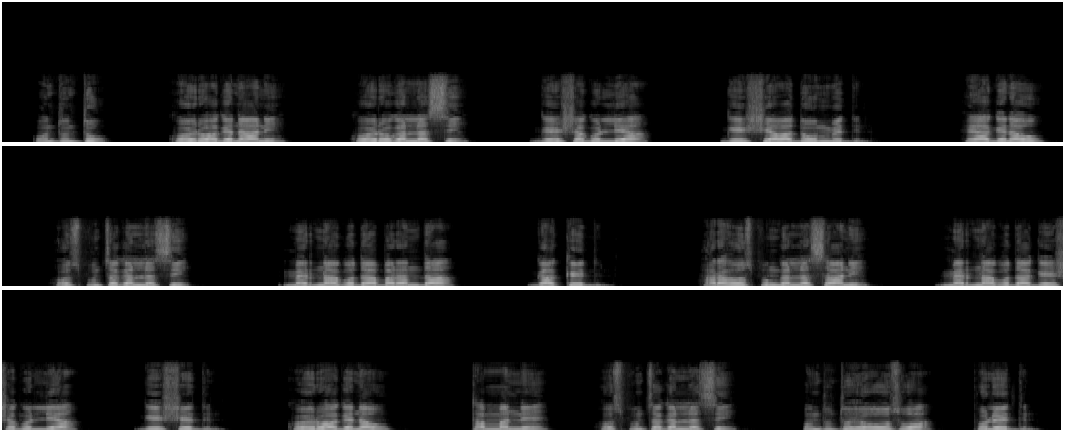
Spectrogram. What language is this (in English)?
Dawro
